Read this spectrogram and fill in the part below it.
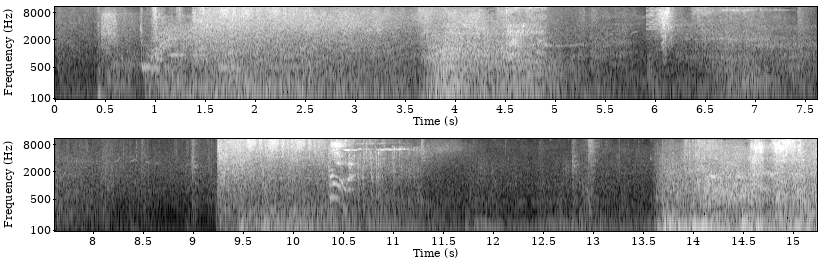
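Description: A young man talks close to a microphone with animation.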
